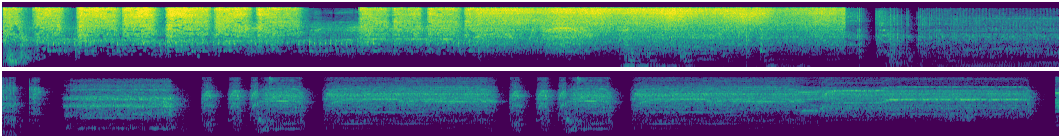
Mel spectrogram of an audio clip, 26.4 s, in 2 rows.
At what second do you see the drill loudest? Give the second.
7 s.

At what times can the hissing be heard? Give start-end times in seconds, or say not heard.
0.0-10.6.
